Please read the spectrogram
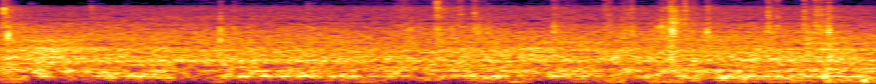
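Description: Small plastic jewellery packets rustling and clicking faintly as they are handled and shuffled, over a steady background hiss.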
